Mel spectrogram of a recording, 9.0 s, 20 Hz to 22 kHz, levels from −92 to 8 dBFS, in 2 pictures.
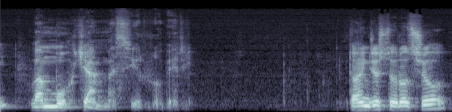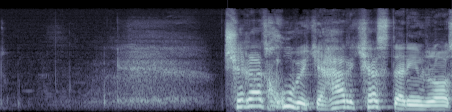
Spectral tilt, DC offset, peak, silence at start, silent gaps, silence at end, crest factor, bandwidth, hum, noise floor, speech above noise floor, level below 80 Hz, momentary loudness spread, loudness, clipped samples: -3.5 dB/octave; under 0.1%; 0 dBFS; 0 s; none; 0 s; 12 dB; 16 kHz; none; -54 dBFS; 45 dB; -54 dBFS; 21 LU; -10 LUFS; under 0.1%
